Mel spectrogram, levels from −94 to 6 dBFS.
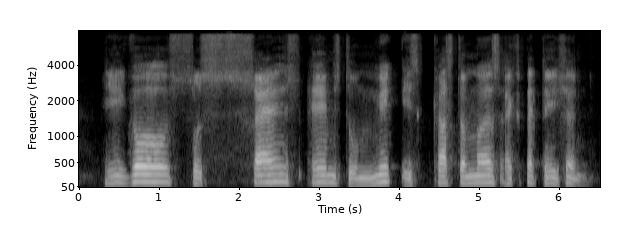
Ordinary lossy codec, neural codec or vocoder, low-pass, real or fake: AAC, 32 kbps; codec, 44.1 kHz, 2.6 kbps, SNAC; 7.2 kHz; fake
